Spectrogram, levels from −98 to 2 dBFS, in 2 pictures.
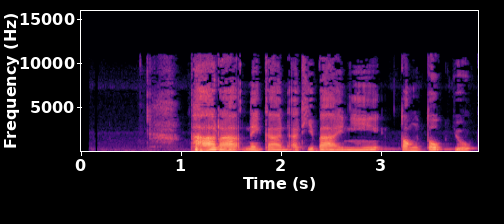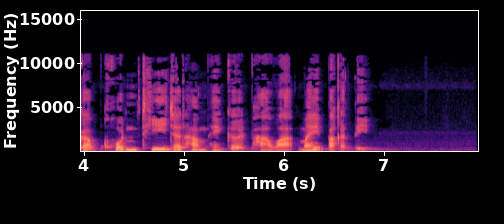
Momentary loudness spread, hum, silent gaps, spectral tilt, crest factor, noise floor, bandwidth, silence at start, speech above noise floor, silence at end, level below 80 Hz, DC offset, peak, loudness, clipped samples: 11 LU; none; none; -5 dB/octave; 24 dB; -60 dBFS; 11.5 kHz; 0.7 s; 38 dB; 1.1 s; -58 dBFS; under 0.1%; 0 dBFS; -22 LUFS; under 0.1%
